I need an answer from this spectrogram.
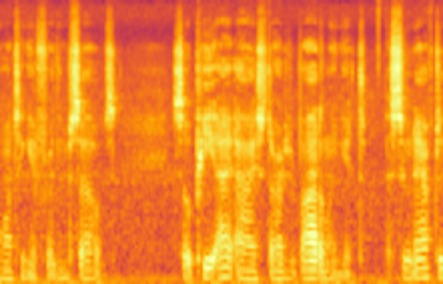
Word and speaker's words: Pii: Enter the now infamous Chef Carly PII, pronounced P, and her pink sauce.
